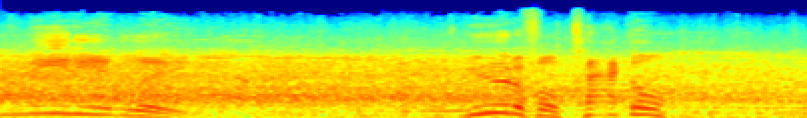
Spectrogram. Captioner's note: cheering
